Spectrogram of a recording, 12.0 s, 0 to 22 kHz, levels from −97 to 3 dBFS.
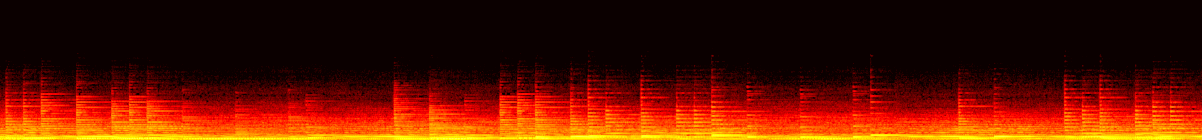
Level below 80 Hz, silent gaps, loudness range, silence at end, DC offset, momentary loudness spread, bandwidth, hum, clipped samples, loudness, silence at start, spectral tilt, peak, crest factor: -56 dBFS; none; 2 LU; 0 s; 0.4%; 6 LU; 8.4 kHz; none; under 0.1%; -24 LUFS; 0 s; -6.5 dB/octave; -8 dBFS; 14 dB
